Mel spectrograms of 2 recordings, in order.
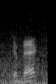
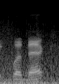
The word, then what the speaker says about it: Quebec: Quebec. Is it Kebec? Quebec. I think I got scolded once. It's not I think um a lot of us Americans would say Quebec, but it's Quebec, right?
